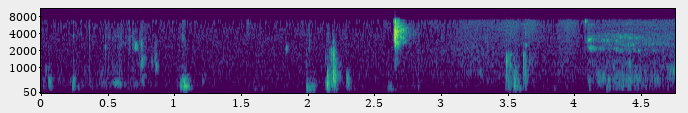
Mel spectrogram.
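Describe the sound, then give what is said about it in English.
Quiet sipping of a matcha drink: a few soft slurps and wet swallows spread over several seconds, with small mouth clicks and a faint clink, and no talking. “excuse me, let me take a sip of my matcha.”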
